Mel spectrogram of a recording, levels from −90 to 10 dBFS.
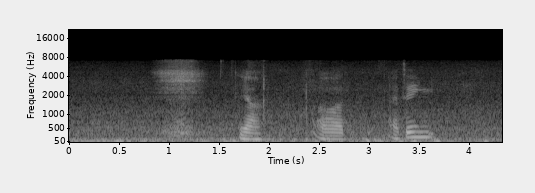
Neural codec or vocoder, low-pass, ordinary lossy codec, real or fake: none; 7.2 kHz; none; real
